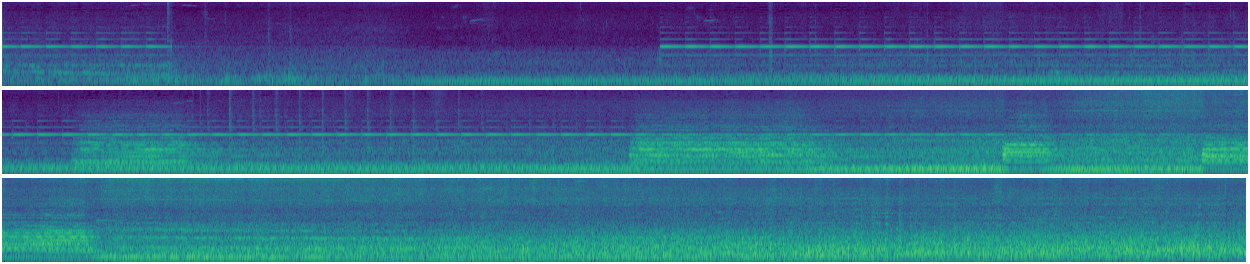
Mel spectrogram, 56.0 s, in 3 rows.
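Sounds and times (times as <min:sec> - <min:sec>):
locomotive air horn blasts: 0:19.7 - 0:22.2, 0:28.1 - 0:31.2, 0:33.7 - 0:35.2, 0:36.6 - 0:39.2
train wheels clickety-clack: 0:21.4 - 0:28.3, 0:38.6 - 0:56.0.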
